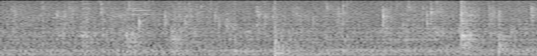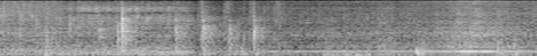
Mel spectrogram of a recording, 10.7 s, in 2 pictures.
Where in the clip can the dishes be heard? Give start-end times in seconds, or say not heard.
not heard.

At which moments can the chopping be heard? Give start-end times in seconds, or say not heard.
7.1-10.6.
